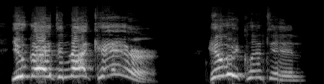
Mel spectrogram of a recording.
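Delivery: furious, all-out angry scream, high and loud. Ranting on a show about the former Secretary of State, screaming angrily. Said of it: "I'm literally screaming".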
